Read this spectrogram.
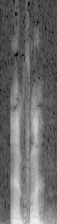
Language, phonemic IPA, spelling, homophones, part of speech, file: French, /pwɛ̃/, poing, point / points, noun, Fr-poing.ogg
- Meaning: fist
